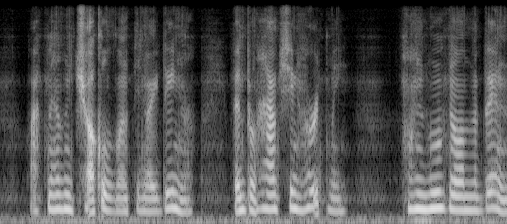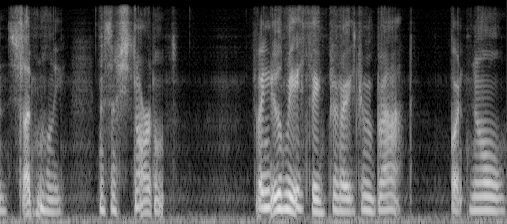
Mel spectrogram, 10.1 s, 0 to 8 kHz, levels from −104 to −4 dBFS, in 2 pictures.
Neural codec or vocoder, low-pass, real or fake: autoencoder, 22.05 kHz, a latent of 192 numbers a frame, VITS, trained on many speakers; 7.2 kHz; fake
